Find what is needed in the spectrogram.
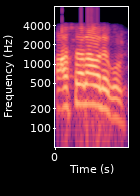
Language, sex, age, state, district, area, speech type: Kashmiri, male, 45-60, Jammu and Kashmir, Anantnag, rural, conversation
